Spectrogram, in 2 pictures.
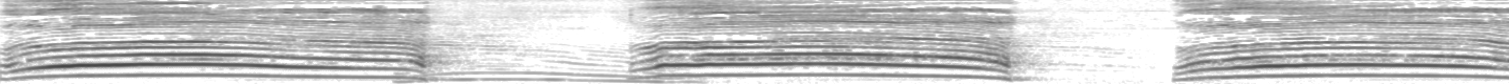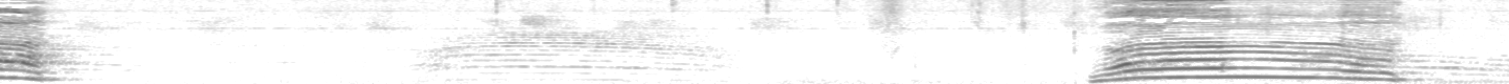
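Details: Hostile domestic cat, said to act brave and intimidating though it loses when challenged, caterwauls in long wavering yowls, three close together, a faint one, then another after a pause.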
